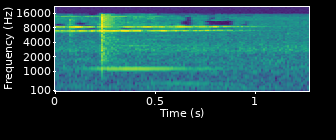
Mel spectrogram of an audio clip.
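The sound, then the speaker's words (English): A garbage truck rumbles, with a short sharp hiss of air brakes near the start and a thin steady tone over the low engine noise. “Another fire truck. Oh, trash truck. Never mind. I am incorrect.”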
